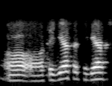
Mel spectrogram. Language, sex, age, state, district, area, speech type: Assamese, male, 18-30, Assam, Golaghat, urban, conversation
